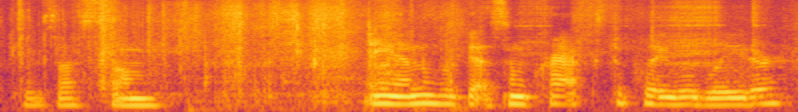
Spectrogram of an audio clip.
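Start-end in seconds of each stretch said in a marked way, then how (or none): none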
